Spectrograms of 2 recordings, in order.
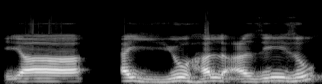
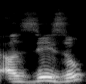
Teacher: زے کی یاد رکھیے گا، ایک ہلکی سی سیٹی کی آواز بھی آتی ہے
